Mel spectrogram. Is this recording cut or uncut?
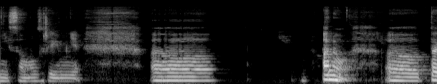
cut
